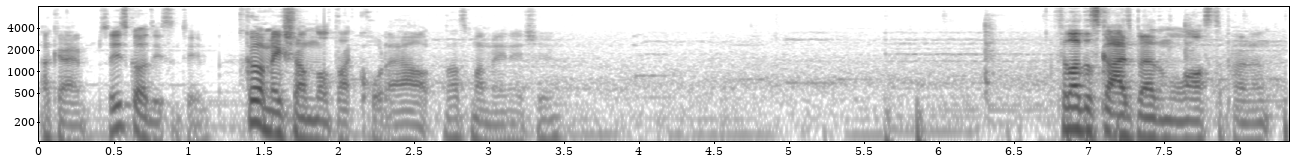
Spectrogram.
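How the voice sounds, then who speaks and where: A young man hosting a gaming video in a casual, chatty way, his voice slightly croaky and strained, and he bursts into loud excited shouts. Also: lowish voice, brisk, long pauses, faint music behind. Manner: chatty, calls viewers boys, erupts into loud excited shouts.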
